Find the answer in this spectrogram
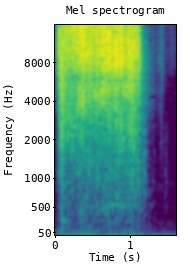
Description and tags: Paper Ripping
A short recording of ripping paper recorded with MXL 840 stereo mics.
destroy, paper, rip, tearing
